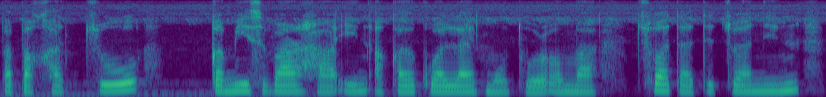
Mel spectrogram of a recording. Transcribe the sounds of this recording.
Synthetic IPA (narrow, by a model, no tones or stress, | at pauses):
pɐpɐkʰɐt̪̚t͡suː | kɐmisvarhaːʔɪnʔəkɐlkualːaːjm̥ut̪urʔɔma | t͡sʰuat̪at̪ɛt͡suanin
